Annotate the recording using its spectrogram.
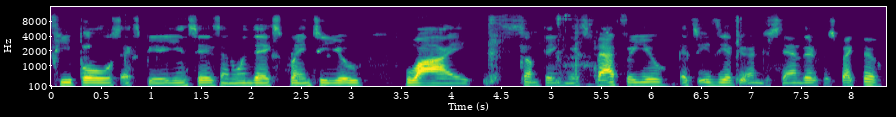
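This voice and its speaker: A man's voice: fairly low pitch, level tone, a little slow, no room sound, poor audio. Drunk, swearing twenty-one-year-old man. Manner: loud laughter, heavy swearing, rambling. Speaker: podcast host. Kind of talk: casual chat on a call.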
